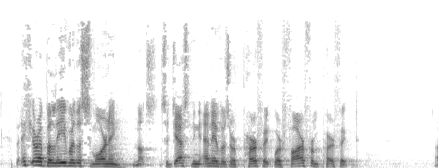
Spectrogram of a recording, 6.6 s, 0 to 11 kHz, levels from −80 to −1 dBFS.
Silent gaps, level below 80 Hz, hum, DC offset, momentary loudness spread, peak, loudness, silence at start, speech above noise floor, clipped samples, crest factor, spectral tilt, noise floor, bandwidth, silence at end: none; -76 dBFS; none; under 0.1%; 14 LU; -12 dBFS; -29 LUFS; 0.25 s; 43 dB; under 0.1%; 18 dB; -5 dB/octave; -72 dBFS; 10 kHz; 0 s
